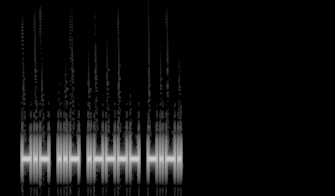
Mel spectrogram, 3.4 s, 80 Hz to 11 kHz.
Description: Morse code, heard as a keyed tone, about 40 wpm, 700 Hz. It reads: KU1C
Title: USA Call Signs - 4 Characters - 40wpm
